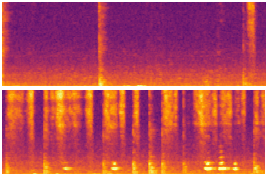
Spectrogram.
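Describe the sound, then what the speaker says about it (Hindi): Marker writing on a board during a physics lecture on electric charge and friction, quiet scattered scratches and ticking strokes that grow busier toward the end, faint and without talk. "तो मैं एक चीज और लिखता हूं"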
